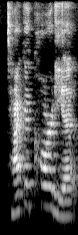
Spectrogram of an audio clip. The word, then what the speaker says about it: tachycardia: The phonetic breakdown is tachy-cardi-a.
